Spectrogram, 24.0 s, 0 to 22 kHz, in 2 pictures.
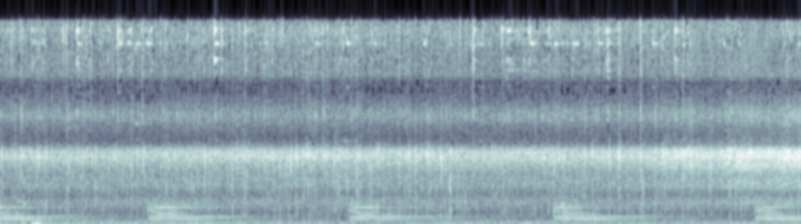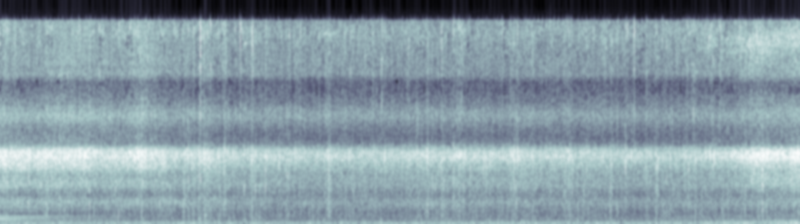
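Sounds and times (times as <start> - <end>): rain pattering on an umbrella: 0.0 - 24.0
bell-like chime: 11.3 - 13.7.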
